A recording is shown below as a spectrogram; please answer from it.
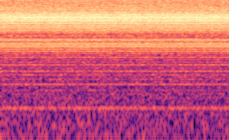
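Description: Near silence: only a faint, steady hiss and hum of the recording's noise floor.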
